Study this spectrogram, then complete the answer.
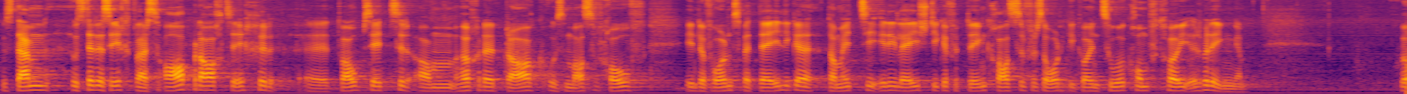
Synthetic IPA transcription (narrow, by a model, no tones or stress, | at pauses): usd̥ɛːɾəsɪχtvæːɾsɑːprɑːχtsɪχəɾɛt̪ʋɑʊpsɪt͡səɾɑmhœχəɾətɑːɡusəmvɑsə̥ɾfəχɔʊf | ɪndəfɔɾmt͡sb̥ɛtɛɪliɡəd̥ɑmɪtsiʔɪɾilɛɪʃtiɡəfʏtɾɪŋkχʋɑsəɾfəɾsɔɾɡ̥iɡ̥oɪnt͡suəkʰʊmftχœʏɛɾbɾɪŋːə̰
